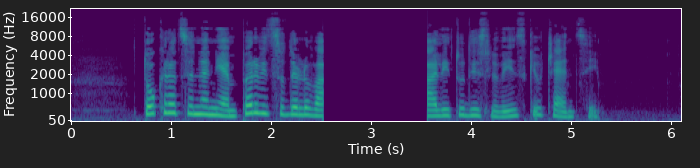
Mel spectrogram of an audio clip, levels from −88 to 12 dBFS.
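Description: At 2.52 s the speech drops into a rebuffering stall: playback starves for data, falls silent until 3.57 s, then resumes exactly where it stopped, adding about 1.05 s.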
